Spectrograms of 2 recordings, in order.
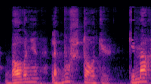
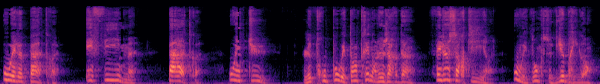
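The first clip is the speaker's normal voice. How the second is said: shouting from the bank; 6 semitones higher than usual. A narrator's reading. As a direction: call for the missing shepherd. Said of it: "on crie".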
